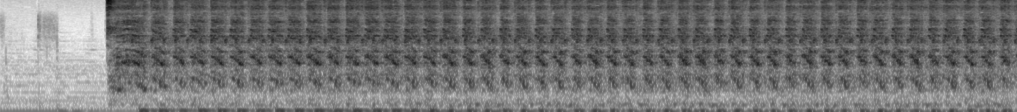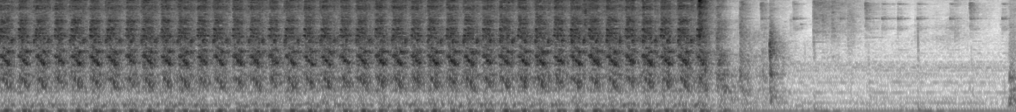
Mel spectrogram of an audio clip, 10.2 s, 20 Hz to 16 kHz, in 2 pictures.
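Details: Kawasaki ZX-6R after 10 years sitting, with carbs freshly cleaned, float bowls filling, choke on and oil topped up. The starter cranks steadily at about four beats a second for eight seconds and never fires. No fuel is found in the fuel filter afterwards.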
